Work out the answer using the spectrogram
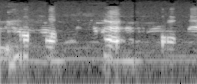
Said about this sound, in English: Your phone breaking up. No, they're my headphones. They going in and I'm fixing them now.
